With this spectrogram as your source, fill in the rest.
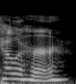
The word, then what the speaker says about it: Kelliher: And Miss Lily Kelliher. Whoa. Oh, no, I totally did just make up those names. Yeah. It's Lily Bump and Olivia Kelliher. It's Kelliher.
